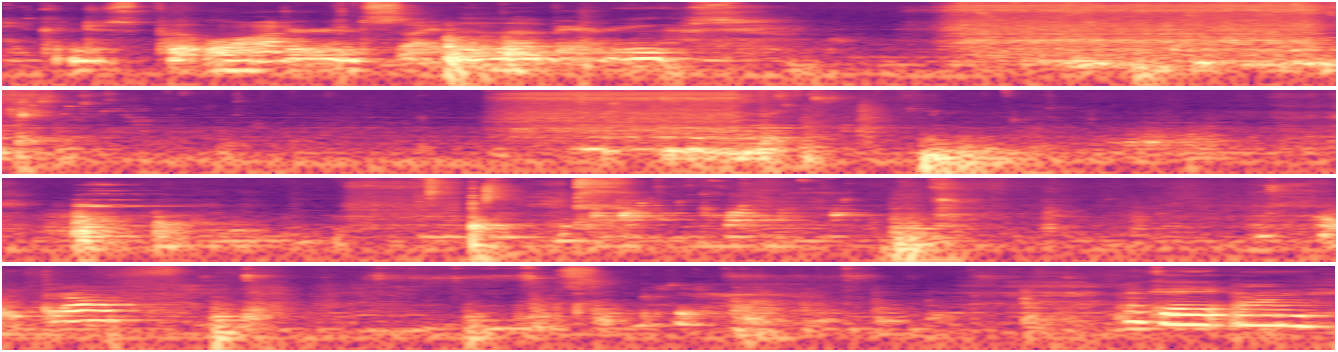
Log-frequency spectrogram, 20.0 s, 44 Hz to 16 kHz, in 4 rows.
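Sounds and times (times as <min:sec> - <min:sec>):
water tap running: 0:03.5 - 0:05.4, 0:06.8 - 0:08.2.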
